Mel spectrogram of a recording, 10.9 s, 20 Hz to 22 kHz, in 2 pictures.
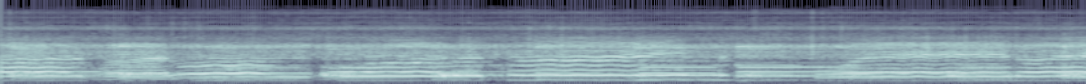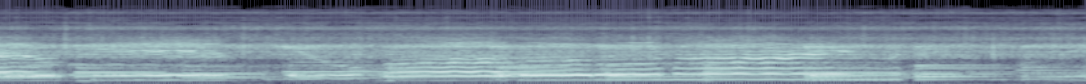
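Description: A 1928 Imperial 78 rpm shellac record of Hawaiian music playing on a Columbia 204 acoustic gramophone: a male voice singing with wide vibrato over plucked string accompaniment. The sound is thin, with no bass.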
